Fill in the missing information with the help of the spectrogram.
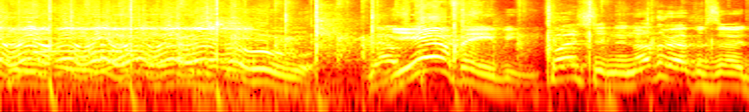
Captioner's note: clapping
